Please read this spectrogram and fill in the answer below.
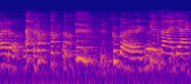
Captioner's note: chuckling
